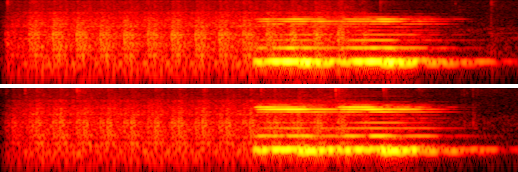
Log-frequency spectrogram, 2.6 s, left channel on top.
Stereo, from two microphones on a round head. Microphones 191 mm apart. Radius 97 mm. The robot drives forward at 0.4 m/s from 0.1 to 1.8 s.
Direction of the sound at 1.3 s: 60° right (ahead or behind).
